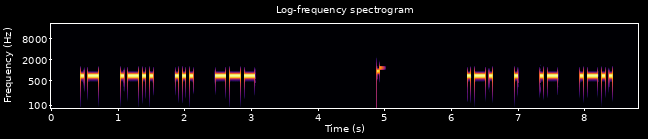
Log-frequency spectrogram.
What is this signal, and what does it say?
Morse code, heard as a keyed tone, about 22 wpm, spaced as for 16 wpm, 700 Hz. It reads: ALSO REAL
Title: 2x Character Spacing - Top 300 Words - 22wpm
